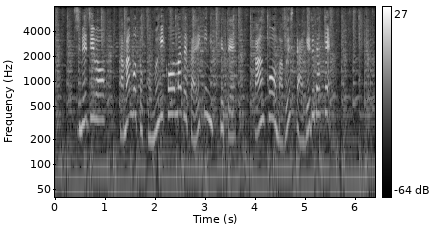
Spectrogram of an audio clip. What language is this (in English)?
Japanese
